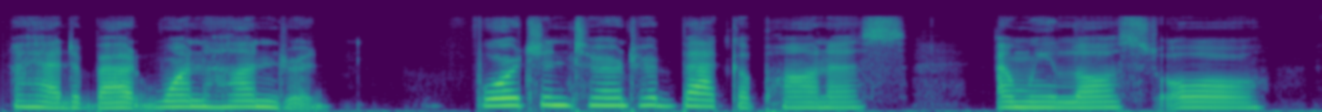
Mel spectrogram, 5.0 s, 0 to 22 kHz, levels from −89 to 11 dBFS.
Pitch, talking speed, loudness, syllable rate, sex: 205 Hz, 180 wpm, -20 LUFS, 5.7 syllables/s, female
